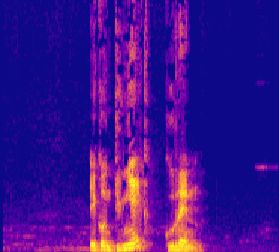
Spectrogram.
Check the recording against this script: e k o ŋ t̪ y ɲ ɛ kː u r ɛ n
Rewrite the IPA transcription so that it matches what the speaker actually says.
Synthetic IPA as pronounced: e k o n t̪ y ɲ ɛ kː u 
